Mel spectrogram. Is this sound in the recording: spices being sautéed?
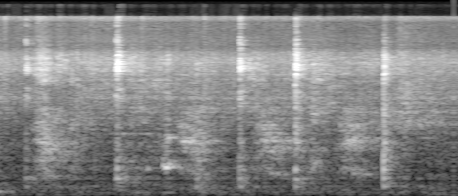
yes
